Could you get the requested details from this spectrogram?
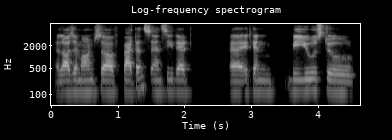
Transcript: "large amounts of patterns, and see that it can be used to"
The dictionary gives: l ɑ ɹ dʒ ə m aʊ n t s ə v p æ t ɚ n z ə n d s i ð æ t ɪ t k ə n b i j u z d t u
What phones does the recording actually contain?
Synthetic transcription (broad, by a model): l ɑ ɹ dʒ ə m aʊ n t s ə v p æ t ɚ n s ə n d s i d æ t ɪ t k ə n b i j u z d t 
